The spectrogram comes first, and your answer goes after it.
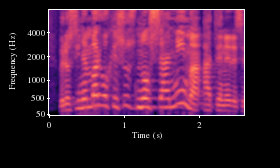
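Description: A man talks at a moderate pace with very wide swings in pitch. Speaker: pastor. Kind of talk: sermon.

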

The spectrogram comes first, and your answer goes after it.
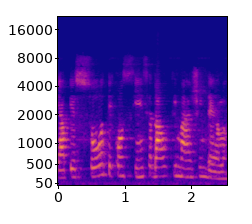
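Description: Here a woman has a normal speaking voice at medium pitch. She talks at a moderate pace with ordinary pitch variation. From Brazil, Minas Gerais. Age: 40s. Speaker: image consultant. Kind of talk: interview.

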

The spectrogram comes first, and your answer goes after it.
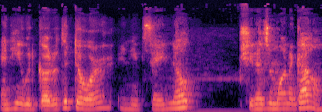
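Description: A woman's fairly low, somewhat breathy voice moves with ordinary pitch variation. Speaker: energy healer and coach. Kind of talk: interview conversation.

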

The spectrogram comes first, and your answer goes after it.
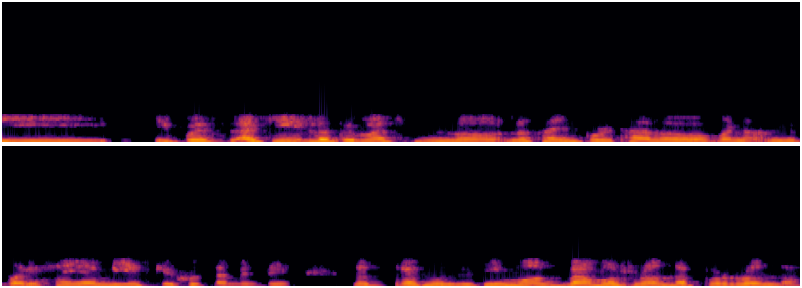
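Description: At a moderate pace and with hardly any pauses, a woman with a fairly high pitch speaks in a monotone, flat intonation. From Mexico. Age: 21. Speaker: law student and debater. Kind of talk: casual interview.

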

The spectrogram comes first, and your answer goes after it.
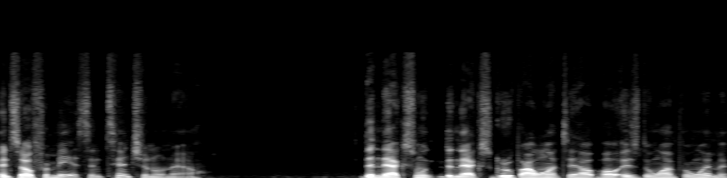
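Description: An ordinary speaking voice moves at a fairly quick pace with ordinary pitch variation in a dry, close sound with no echo. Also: man, fairly high pitch for a man. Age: 40s. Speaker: motivational speaker and life coach, retired combat veteran. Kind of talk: casual interview conversation. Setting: video call.

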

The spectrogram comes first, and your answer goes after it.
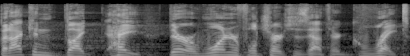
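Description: Raised and projected, a man's voice carries a bright, sharp tone at a fairly quick pace. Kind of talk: sermon in full flow, with call-and-response and a worship exhortation. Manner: loud, rallying, rhythmic, crowd-driving.

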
